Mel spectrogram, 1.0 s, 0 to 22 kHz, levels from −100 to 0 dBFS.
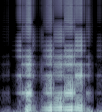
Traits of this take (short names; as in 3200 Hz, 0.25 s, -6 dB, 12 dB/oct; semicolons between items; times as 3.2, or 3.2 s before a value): a buzz of ramps at a fixed pitch in blocks of 64 samples; tremolo saw up 9.7 Hz, depth 90%; aliases and images of a low sample rate 8900 Hz, jitter 0%; notches that jump at a steady rate 9.3 Hz 990–3700 Hz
